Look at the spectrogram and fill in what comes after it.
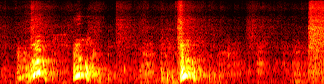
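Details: Boerboel, also called South African Mastiff, a pet kept in Egypt, during a weekly cleaning session: three short, tonal yelping barks, the first two close together and the third after about a second, with household noise between.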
